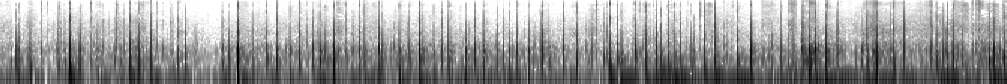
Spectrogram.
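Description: Long nails tap and scratch across a soft, flat black faux leather zip pouch with an embossed logo. The result is a dense run of quick, dull, muffled taps mixed with soft scratching. Each hit dies away almost instantly at a low, close level.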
